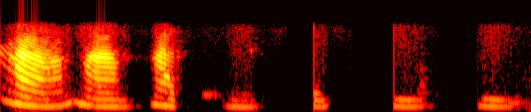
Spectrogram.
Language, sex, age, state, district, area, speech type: Sanskrit, female, 18-30, Kerala, Thrissur, urban, conversation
